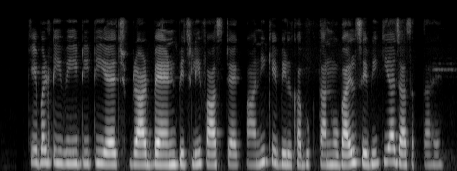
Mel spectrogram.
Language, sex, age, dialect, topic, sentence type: Hindi, female, 25-30, Hindustani Malvi Khadi Boli, banking, statement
